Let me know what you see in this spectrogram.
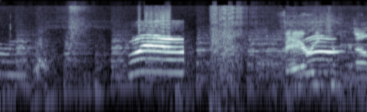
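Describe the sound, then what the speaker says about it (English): A pet cat meows repeatedly in drawn-out, wavering cries, fairly close, with people talking in the background between and under the calls. "Mason's kitty cat has much to say"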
